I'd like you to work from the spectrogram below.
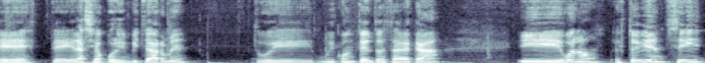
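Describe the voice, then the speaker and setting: This man's pitch is medium, yet it swings very widely. He speaks at a fairly slow pace with very even loudness. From Argentina, Mar del Plata. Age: 60s. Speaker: war veteran. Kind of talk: interview. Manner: hesitant, many fillers.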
